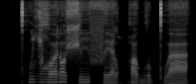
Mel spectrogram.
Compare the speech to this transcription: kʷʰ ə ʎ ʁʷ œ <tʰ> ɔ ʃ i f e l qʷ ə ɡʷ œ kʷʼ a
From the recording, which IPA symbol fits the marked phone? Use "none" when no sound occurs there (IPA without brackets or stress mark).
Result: ɾ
